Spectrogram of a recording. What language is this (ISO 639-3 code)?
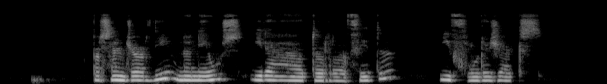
cat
